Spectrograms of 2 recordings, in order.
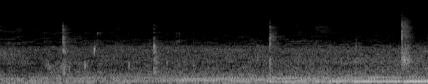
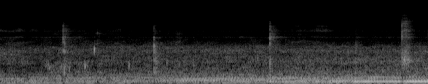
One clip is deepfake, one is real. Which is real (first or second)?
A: first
